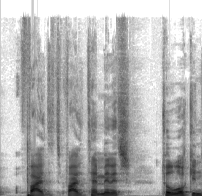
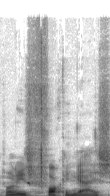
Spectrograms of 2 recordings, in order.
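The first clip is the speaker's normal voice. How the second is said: low, soft grumble; muttered aside; 8 semitones lower, 9 dB quieter than usual. Acted. Co-host voicing a customer's thought about the clerk, muttered aside. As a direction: grumble it privately, low in pitch.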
